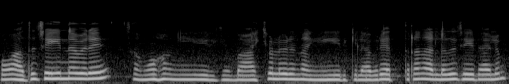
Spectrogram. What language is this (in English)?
Malayalam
